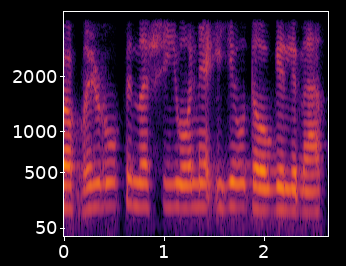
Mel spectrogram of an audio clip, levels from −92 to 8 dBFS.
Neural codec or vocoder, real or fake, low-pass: codec, 16 kHz in and 24 kHz out, 0.8 kbps, FocalCodec, streaming, 65536 codes; fake; 3.6 kHz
